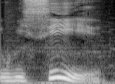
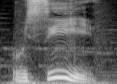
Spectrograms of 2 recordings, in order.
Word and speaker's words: receive: EI within words okay don't forget how I pronounce it I say e okay for example we have r e c e i v e this is EI I EI I I say receive receive e receive okay do you receive it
